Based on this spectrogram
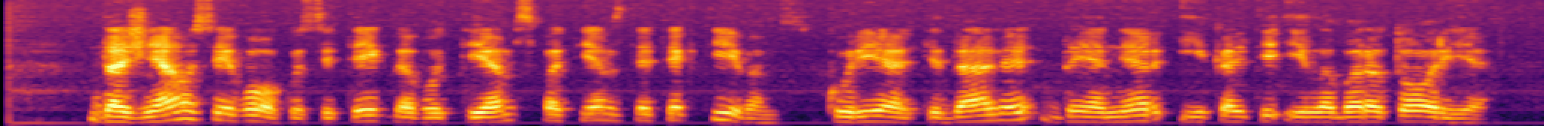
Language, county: Lithuanian, Panevėžys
